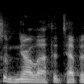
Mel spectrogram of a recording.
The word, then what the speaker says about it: Nyarlathotep: There's like Masks of Nyarlathotep is the big one.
